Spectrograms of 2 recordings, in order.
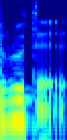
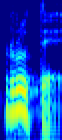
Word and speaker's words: Rutte: in Dutch, you say Rutte. Rutte.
